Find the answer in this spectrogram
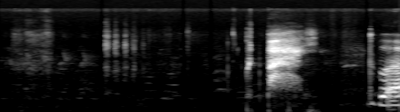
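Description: Faint ticking of a felt-tip marker on paper, then a short, loud breathy hiss about three seconds in.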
